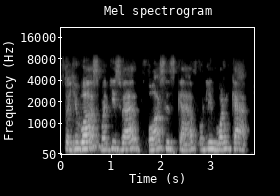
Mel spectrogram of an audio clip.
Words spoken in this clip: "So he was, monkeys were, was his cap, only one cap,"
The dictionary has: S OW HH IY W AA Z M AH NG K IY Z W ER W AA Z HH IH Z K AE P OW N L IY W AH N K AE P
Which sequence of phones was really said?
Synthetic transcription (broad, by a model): S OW HH IY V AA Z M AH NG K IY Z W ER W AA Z HH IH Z K AE P OW N L IY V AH N K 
